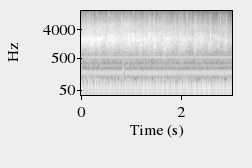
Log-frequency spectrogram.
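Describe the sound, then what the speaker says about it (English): Church congregation applauding, a dense, even wash of clapping heard from a distance at low level, with a steady hum beneath it. "Let's give the Lord a round of applause."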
